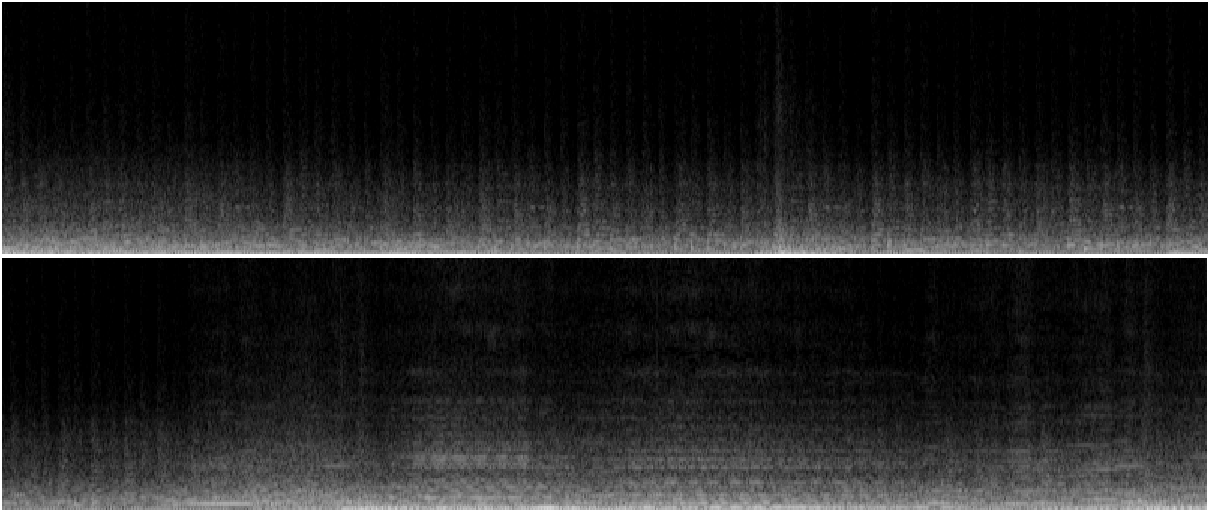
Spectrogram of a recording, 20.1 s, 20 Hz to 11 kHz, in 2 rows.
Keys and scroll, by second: 0.5 Delete, 2.5 Delete, 3.3-3.9 typing, 5.3 r, 8.4 r, 14.1 r, 15.3 r.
